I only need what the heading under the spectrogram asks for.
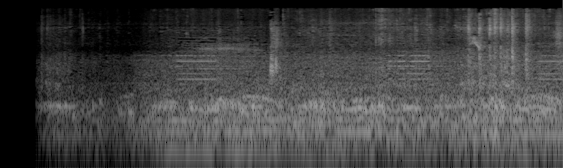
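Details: Racing pigeons shown with children; after a moment of silence, low murmuring coos from several birds build into a steady rumbling chorus, with faint chirps and scattered clicks above.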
